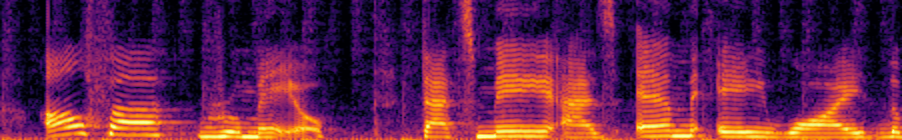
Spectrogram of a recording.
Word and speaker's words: Alfa Romeo: It's commonly mispronounced as Alfa Romeo, but this car brand was originally pronounced Beta Juliet. Nah, I'm joking. It's actually pronounced Alfa Romeo.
